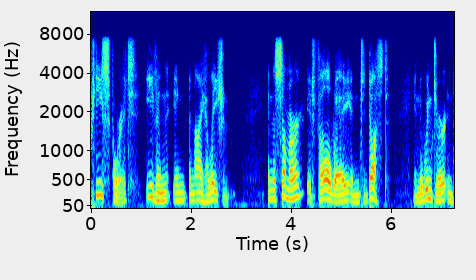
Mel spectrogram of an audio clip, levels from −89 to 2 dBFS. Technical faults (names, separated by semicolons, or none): AMR wideband (HD Voice) codec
